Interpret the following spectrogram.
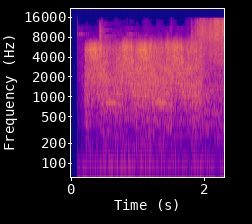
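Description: A loud, steady jet-like roar with a faint whistling tone, starting abruptly.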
